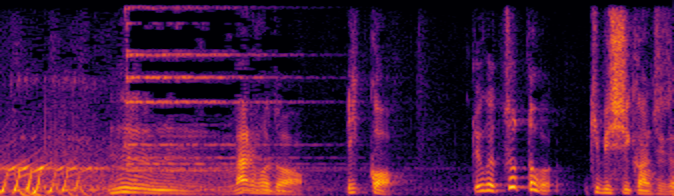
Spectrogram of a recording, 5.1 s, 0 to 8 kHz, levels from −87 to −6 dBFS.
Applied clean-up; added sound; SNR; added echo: none; none; none; none.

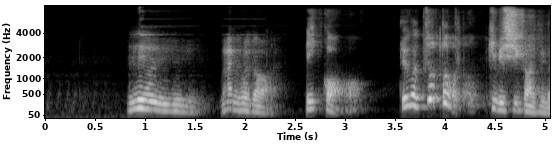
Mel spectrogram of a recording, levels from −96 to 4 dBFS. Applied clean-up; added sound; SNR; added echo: neural mask model DeepFilterNet 3.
